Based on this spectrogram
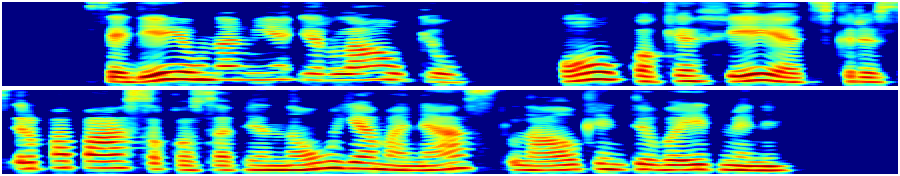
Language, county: Lithuanian, Panevėžys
